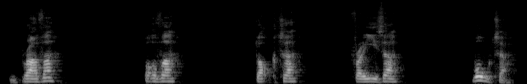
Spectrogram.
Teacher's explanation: we use what's called a non-rhotic R. Now, the words brother, bother, doctor, freezer, water, I don't pronounce the R at the end of those words.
